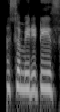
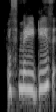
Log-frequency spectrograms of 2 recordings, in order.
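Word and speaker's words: Smriti: ancient books like Dharmashtra, Samiritis, and maybe it's pronounced like Samiriti या समरीति, बट मुझे जो चीज समझ लग रही है प्रोनाउंसिएशन स्मृतिस एंड अर्थ आष्ट्रा।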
